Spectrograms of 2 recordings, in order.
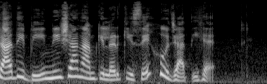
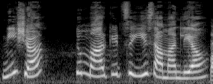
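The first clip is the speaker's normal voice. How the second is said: bossy sister-in-law; 8 semitones higher, 4 dB louder than usual. Acted. Elder sister-in-law orders.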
